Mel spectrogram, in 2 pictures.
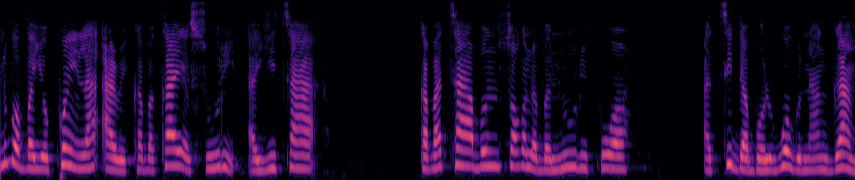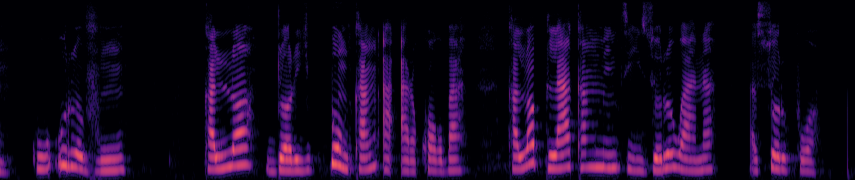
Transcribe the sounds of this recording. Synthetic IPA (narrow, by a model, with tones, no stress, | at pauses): nɪ˦bɔ˨ba˨jo˨pʰo˦˨la˦ʔa˨ɾɪ˨ka˨ba˨kaː˦ja˨suː˦ɾi˨a˨ji˦tʰaː˦ | ka˨ba˦tʰaː˦bʊ˦nsɔ˦ɣɪ˦lɔ˨ba˨nuː˦ɾi˦pʊ˦ɔ˦ | a˨tʰi˦da˨bɔ˨lwo˦ɡna˨˦ŋɡa˦˨ŋ | kuː˨˦ʔu˦ɾo˨vuː˨ŋ˦ | ka˨lɔ˦dɔ˨ɾɪ˨k͡po˦˨ŋka˨˦ŋa˨ʔa˨ɾɪ˨kɔ˨ɣʊ˨ba˦ | ka˨lɔ˦pɪ˨laː˦ka˦ŋmɪ˦nti˨zo˨ɾo˦waː˨na˦ | a̰˨so˦ɾɪ˨pʰʊ˦ɔ˦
